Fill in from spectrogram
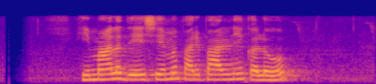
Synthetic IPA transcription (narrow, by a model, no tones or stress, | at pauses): himaːləd̪eːʃijəməpɐɾipaːlənejəkəloː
